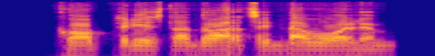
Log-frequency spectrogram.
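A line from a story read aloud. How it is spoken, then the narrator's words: Receding robotic drone. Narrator (Russian): прогудел сквозь треск сучьев удаляющийся робот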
